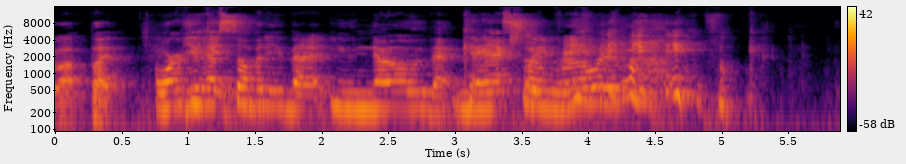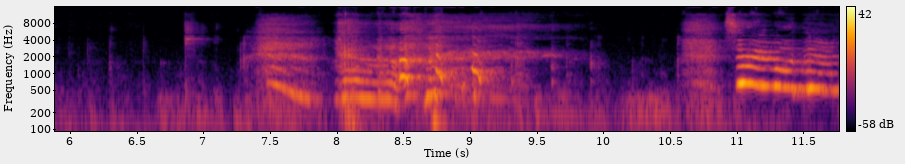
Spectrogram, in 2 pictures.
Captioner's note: laughing... snort... more laughter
